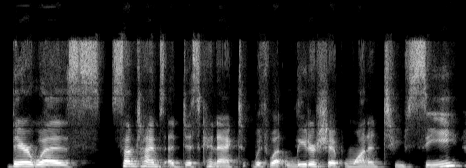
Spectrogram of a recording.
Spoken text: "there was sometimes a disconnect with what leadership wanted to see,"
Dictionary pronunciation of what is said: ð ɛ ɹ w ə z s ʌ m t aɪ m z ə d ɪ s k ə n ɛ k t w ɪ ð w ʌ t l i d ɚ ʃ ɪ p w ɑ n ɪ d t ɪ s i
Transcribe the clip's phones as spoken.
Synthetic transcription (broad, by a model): ð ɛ ɹ w ə z s ʌ m t aɪ m z ə d ɪ s k ə n ɛ k t w ɪ ð w ʌ t l i d ɚ ʃ ɪ p w ɑ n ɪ d t ɪ s i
